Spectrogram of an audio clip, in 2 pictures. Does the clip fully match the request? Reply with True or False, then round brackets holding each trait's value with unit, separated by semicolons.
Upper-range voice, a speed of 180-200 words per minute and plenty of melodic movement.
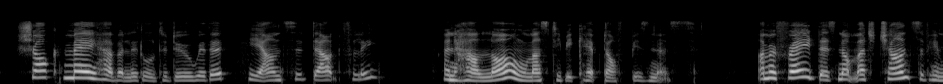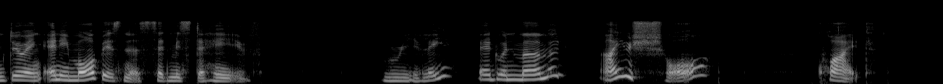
False (215 Hz; 140 wpm; 7.5 semitones)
